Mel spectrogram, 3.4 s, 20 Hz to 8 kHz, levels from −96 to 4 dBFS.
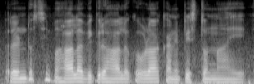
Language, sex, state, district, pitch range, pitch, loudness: Telugu, male, Telangana, Hyderabad, 105-120 Hz, 115 Hz, -17 LUFS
